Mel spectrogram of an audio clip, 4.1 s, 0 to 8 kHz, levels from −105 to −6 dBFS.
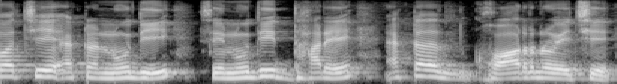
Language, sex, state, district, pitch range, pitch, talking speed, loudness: Bengali, male, West Bengal, North 24 Parganas, 145-180 Hz, 150 Hz, 145 wpm, -20 LUFS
